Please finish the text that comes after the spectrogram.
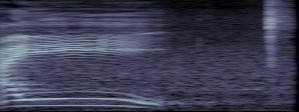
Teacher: ஏன்னா சவுண்டு பாருங்களேன், ஐ முடியும் போது ஈ சவுண்டு வரும்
